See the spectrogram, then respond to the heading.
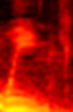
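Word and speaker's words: Len Wein: Wayne, is it Wayne or Ween? Len Ween. Len Ween.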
